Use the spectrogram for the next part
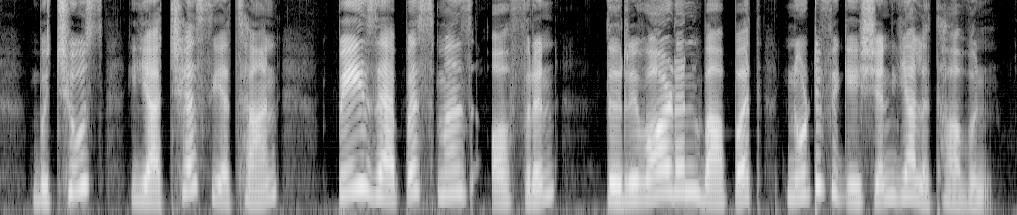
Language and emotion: Kashmiri, neutral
